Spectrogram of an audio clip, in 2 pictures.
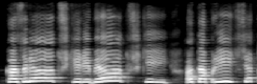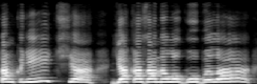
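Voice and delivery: wolf singing in a high, thin voice; wolf in disguise. Acted. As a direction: sing it high and sweet as mother. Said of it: "тоненьким голоском запел".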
